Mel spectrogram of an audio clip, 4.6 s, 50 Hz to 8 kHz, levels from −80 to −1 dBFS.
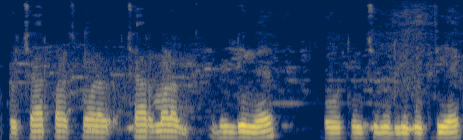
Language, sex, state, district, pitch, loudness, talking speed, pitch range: Rajasthani, male, Rajasthan, Nagaur, 115 Hz, -20 LUFS, 115 wpm, 110-125 Hz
